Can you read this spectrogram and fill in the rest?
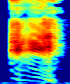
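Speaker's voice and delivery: a sudden, loud, low squeal of delight; loud fangirl shriek; loud swooning squeal. Real, not acted. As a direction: squeal as the romantic line lands. Swooning over a romantic line.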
